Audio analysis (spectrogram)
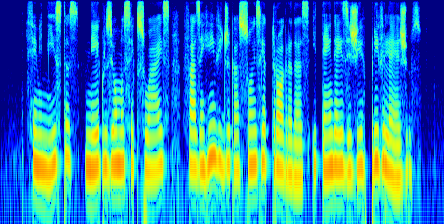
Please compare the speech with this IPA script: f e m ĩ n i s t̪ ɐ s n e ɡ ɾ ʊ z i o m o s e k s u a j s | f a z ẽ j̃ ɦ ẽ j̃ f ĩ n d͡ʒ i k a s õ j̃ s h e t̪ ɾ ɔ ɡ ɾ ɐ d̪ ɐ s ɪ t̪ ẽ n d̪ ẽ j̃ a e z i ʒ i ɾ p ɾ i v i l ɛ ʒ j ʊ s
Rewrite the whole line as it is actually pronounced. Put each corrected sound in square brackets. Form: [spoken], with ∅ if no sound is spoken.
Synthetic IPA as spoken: f e m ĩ n i s t̪ ɐ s n e ɡ ɾ ʊ z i o m o s e k s u a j s | f a z ẽ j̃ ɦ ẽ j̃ [v] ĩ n d͡ʒ i k a s õ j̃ s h e t̪ ɾ ɔ ɡ ɾ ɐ d̪ ɐ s ɪ t̪ ẽ n d̪ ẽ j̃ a e z i ʒ i ɾ p ɾ i v i l ɛ ʒ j ʊ s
